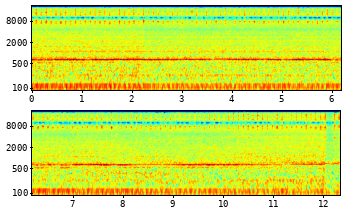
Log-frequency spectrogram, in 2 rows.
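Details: 1963 AMC Rambler Classic: even idle with a faint, uneven tick about three per second over the engine hum; owner suspects an exhaust leak, not confirmed.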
